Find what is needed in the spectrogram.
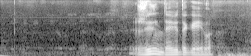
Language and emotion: Russian, neutral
